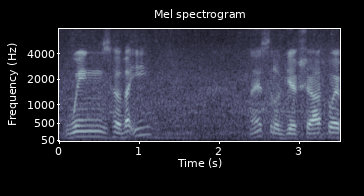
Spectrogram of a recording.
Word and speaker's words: Hawaii: is in hawaii now notice the w i pronounce with a v hawaii that's how you're supposed to say it guys see i'm not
